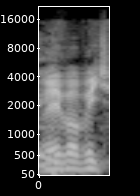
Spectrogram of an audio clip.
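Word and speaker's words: Ewa Beach: Eva Beach, Hawaii. Tomorrow is her special day. Okay, good. Nakangapit sa Zikarili, Ewan Beach. Eva Ditoy, iti pa nang i-pronounce na kano according to some individuals from Hawaii.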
